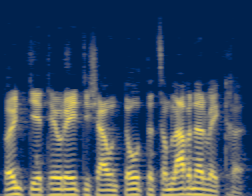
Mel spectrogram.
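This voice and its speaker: A male actor plays a grumpy loner hero in a Swiss German comedy audio play. The voice is fairly low with a bright, forceful edge, and the replies are blunt and dismissive. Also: little pitch movement, fast. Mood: curious. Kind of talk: comic audio drama acting.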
